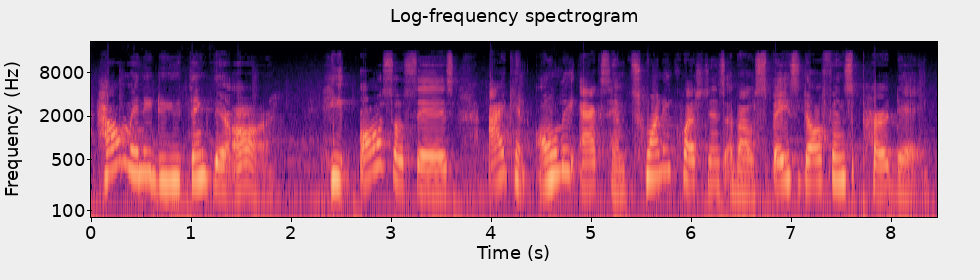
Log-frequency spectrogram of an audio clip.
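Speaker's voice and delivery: usual speaking voice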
